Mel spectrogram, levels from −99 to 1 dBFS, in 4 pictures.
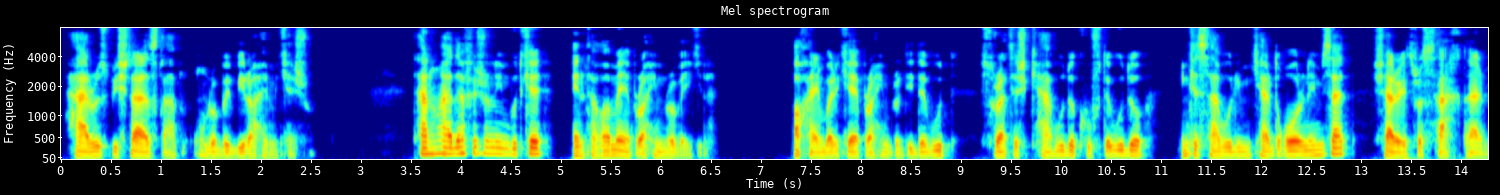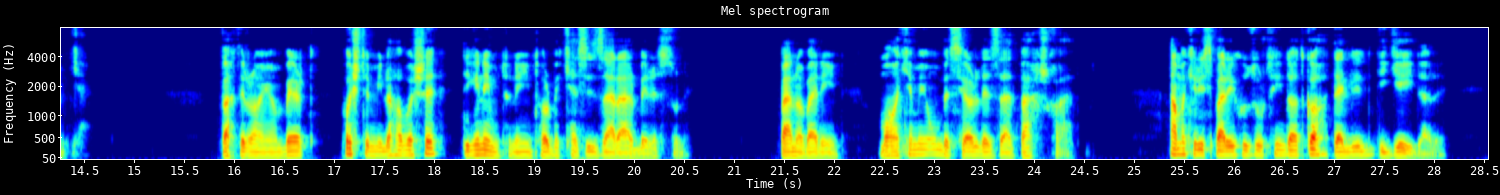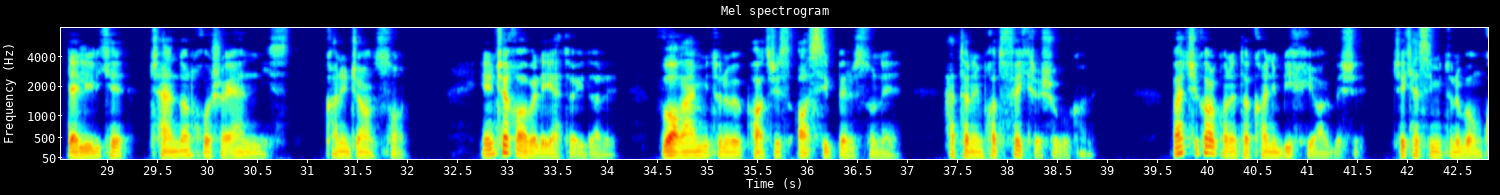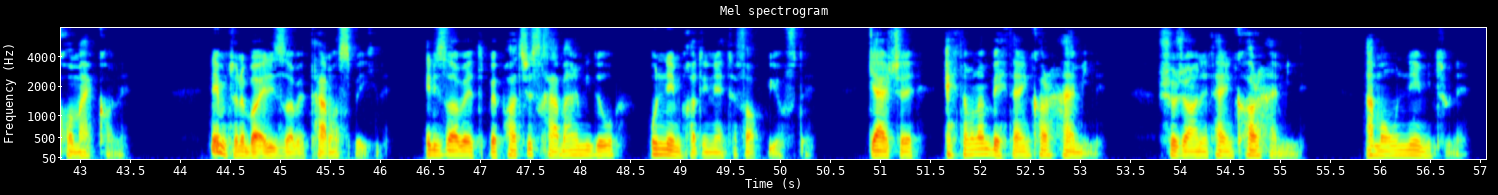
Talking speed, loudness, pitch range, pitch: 145 wpm, -28 LUFS, 90-115 Hz, 105 Hz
